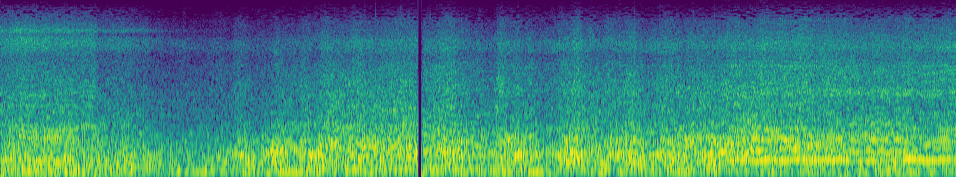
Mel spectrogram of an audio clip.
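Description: A race car engine roars loudly up close, its pitch rising and falling as it accelerates through turns.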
